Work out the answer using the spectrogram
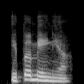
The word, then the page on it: hypomania: Indian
